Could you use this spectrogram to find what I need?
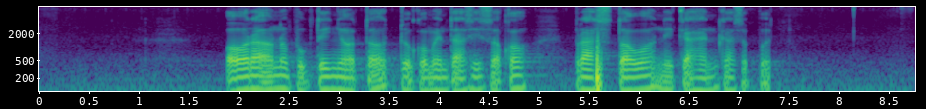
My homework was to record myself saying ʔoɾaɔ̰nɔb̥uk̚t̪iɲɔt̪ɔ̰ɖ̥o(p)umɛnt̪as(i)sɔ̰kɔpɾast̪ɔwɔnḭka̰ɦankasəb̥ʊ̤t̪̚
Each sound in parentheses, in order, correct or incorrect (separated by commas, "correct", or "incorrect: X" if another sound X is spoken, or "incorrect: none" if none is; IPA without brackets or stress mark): incorrect: k, correct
